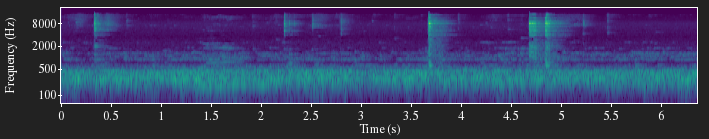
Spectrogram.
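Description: Metal spoon clinking a few times against a ceramic bowl while stirring a mixture of egg and eggplant, with two quick clinks close together near the end. A steady low hum runs underneath.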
